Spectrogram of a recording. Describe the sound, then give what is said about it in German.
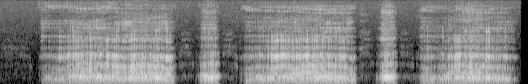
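A person's voice imitates a lion roar: three long, loud, rumbling roars, each followed by a short grunted breath, with no speech. “Also ich meine, wenn Löwen so brüllen, kann das ja viel bedeuten.”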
